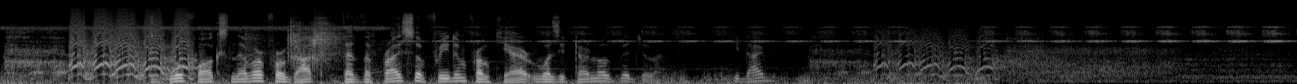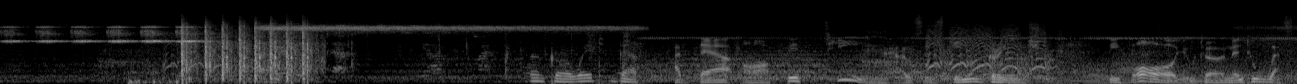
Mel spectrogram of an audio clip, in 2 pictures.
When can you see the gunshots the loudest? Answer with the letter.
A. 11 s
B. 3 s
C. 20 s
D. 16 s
D.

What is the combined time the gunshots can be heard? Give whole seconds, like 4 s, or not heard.
3 s.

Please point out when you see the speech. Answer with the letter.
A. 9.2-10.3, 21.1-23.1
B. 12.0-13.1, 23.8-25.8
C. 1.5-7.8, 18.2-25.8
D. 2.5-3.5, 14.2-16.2
C.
